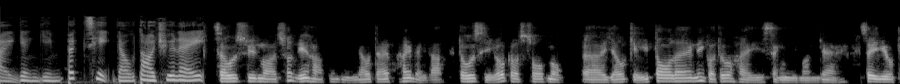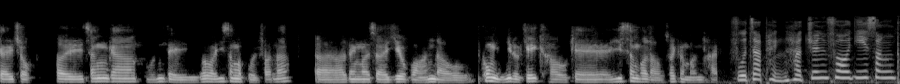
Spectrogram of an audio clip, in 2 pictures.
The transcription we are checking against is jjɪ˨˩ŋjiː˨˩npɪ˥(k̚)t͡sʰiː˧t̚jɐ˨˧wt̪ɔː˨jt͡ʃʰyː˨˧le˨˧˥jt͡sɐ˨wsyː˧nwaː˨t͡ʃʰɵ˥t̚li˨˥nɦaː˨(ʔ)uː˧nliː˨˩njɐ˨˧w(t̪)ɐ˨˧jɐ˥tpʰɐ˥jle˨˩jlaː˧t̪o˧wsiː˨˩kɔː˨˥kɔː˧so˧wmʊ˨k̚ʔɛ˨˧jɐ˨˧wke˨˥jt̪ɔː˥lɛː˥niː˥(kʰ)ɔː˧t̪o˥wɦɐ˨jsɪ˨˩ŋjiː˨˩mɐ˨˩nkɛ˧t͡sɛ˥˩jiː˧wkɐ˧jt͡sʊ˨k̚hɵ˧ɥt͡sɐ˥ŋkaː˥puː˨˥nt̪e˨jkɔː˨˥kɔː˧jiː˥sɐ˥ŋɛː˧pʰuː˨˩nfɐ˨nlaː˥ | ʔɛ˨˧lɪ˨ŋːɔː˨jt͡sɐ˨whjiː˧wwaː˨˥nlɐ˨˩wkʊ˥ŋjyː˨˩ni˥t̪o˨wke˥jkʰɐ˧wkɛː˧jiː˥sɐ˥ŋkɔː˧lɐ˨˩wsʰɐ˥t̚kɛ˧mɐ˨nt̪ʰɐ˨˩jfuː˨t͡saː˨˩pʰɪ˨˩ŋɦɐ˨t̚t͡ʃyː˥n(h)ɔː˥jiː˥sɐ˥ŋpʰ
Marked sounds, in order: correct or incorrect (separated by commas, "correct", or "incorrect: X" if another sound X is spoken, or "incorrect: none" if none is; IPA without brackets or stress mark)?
correct, incorrect: p, correct, incorrect: k, incorrect: f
